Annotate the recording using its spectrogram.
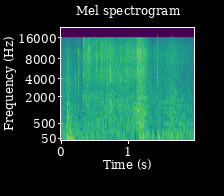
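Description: Plastic bread bag crinkling as a loaf is carried and handled, in uneven crackly bursts that are loudest a little past halfway.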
